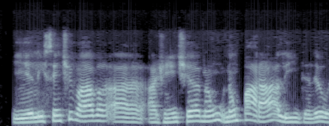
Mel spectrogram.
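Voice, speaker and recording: A man's fairly high voice rises and falls with ordinary pitch variation. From Brazil, Goiás (Pontalina). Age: 30s. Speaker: civil engineer. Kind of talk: interview. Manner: halting, with many repetitions.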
